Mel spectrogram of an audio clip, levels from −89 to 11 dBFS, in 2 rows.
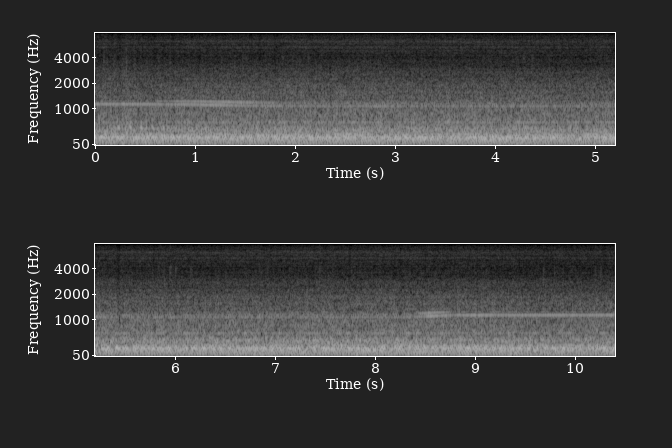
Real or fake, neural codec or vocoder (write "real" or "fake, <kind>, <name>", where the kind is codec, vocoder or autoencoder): real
